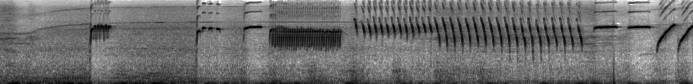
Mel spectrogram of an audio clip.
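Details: Indonesian canary song used to train young canaries: short high whistled notes and a steady buzzy roll lead into a long, fast, even trill of about three notes a second's tenth, closing with quick rising slurs.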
